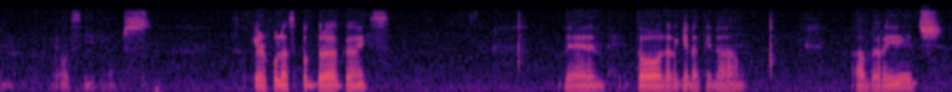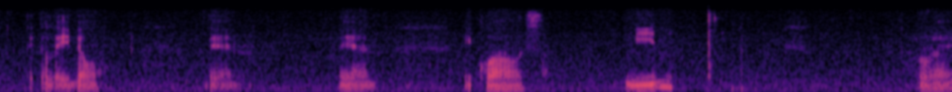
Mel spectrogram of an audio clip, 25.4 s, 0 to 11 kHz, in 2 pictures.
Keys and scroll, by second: 1.8 ctrl+z, 18.1 =, 22.1 Return.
